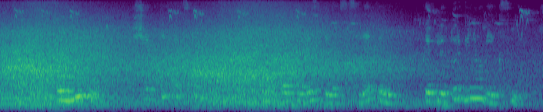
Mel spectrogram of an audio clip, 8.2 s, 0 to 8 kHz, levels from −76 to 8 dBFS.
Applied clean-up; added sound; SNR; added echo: none; Car passing by / Traffic noise, roadway noise; -4 dB; reverberation time 0.8 s.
